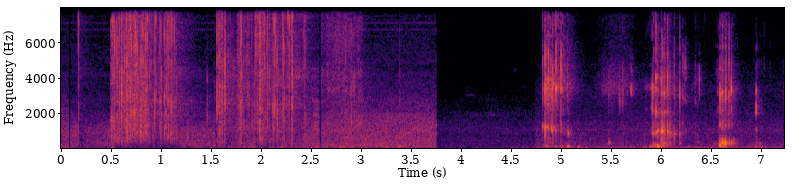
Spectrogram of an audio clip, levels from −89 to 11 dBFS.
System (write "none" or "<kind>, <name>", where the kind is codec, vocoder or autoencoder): none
